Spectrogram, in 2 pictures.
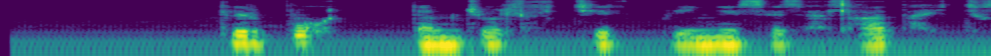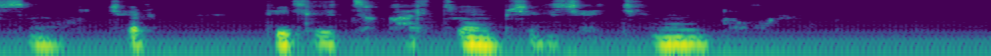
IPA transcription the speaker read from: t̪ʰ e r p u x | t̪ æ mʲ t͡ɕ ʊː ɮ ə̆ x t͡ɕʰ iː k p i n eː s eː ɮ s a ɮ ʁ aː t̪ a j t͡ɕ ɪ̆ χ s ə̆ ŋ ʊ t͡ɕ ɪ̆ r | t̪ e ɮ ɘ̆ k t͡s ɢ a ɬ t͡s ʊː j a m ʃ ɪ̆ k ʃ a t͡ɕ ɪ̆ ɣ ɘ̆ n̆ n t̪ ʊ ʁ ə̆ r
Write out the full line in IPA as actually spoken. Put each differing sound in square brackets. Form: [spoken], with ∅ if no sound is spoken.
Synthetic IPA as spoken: t̪ʰ e r p u x | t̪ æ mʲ t͡ɕ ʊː ɮ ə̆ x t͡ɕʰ iː k p i n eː s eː [∅] s a ɮ ʁ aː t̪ a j t͡ɕ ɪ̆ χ s ə̆ ŋ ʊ t͡ɕ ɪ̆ r | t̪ e ɮ ɘ̆ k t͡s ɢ a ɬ t͡s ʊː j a m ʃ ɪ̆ k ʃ a t͡ɕ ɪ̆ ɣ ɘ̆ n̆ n t̪ ʊ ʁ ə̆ r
